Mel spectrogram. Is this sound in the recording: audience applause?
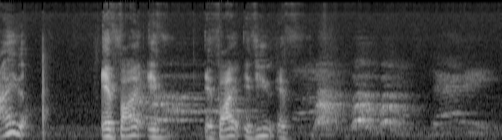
no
